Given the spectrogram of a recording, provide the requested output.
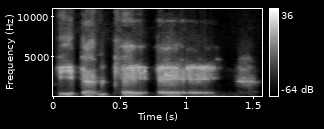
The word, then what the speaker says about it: Nkare: I spell it more the way it's pronounced, Nkare, which is double A, Enkaare.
